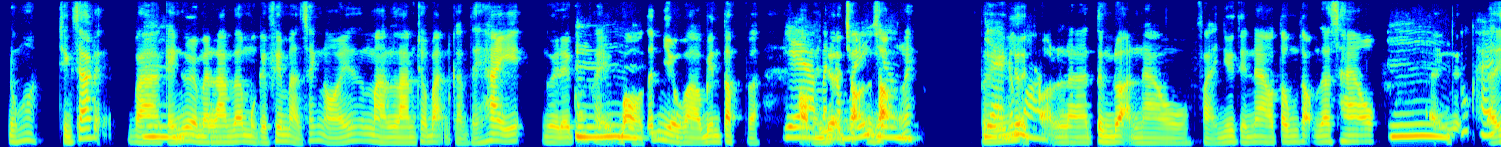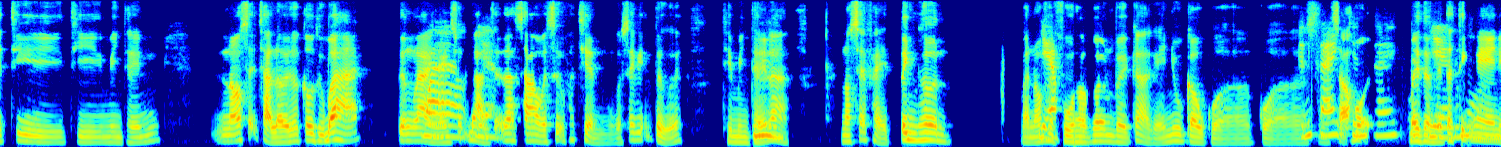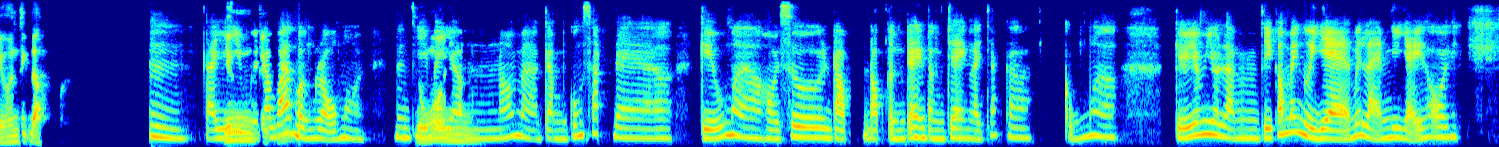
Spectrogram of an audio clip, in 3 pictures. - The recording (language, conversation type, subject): Vietnamese, unstructured, Bạn thích đọc sách giấy hay sách điện tử hơn?
- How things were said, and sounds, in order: other background noise; tapping; laughing while speaking: "trang"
